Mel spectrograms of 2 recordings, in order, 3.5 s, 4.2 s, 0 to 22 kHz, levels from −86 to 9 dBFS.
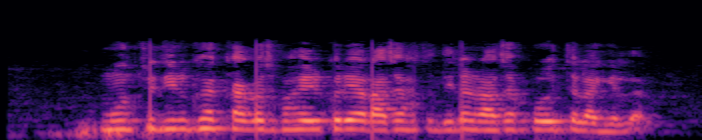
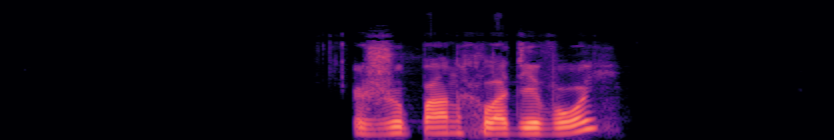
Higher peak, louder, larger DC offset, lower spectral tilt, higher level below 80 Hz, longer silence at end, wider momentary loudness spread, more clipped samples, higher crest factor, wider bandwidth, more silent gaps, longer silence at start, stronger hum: about the same, -2 dBFS vs 0 dBFS; about the same, -20 LUFS vs -18 LUFS; neither; about the same, -6 dB/octave vs -5.5 dB/octave; first, -54 dBFS vs -68 dBFS; second, 0.25 s vs 1.2 s; about the same, 9 LU vs 10 LU; neither; about the same, 18 dB vs 22 dB; second, 7.6 kHz vs 9.4 kHz; neither; second, 0.4 s vs 1.75 s; neither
